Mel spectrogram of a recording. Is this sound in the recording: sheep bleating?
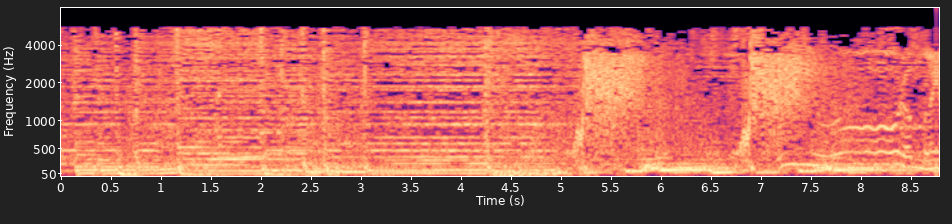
no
